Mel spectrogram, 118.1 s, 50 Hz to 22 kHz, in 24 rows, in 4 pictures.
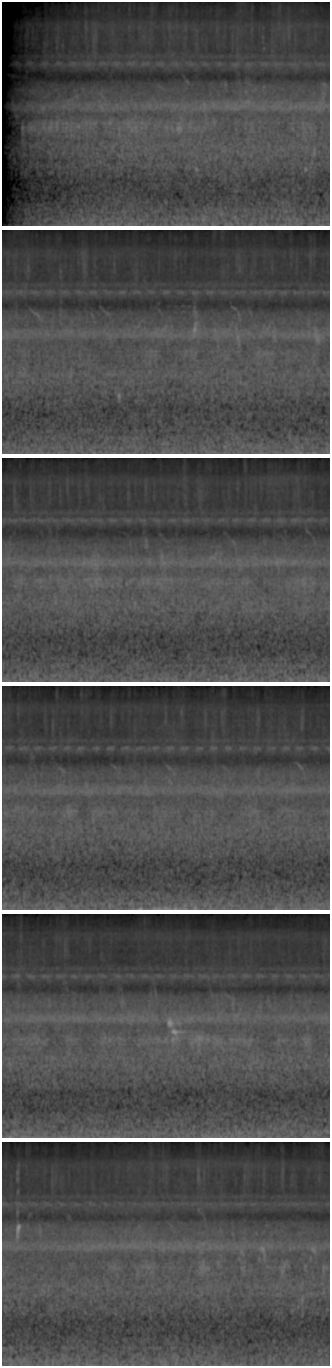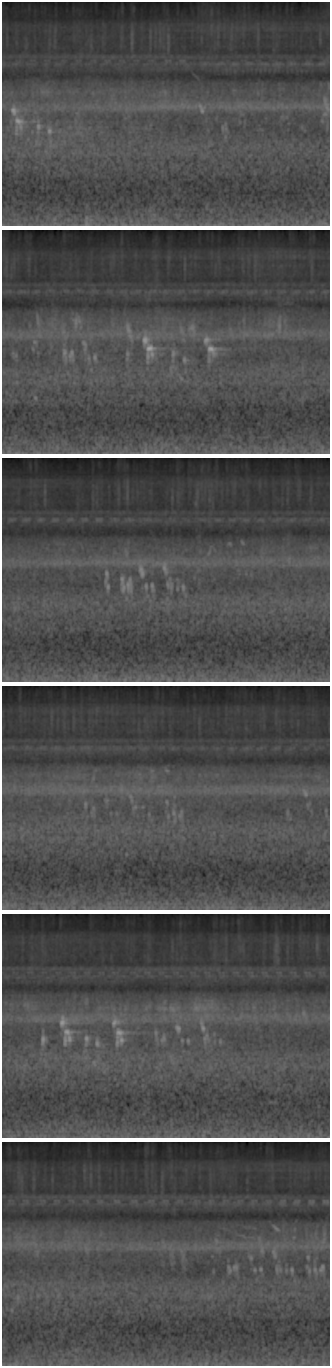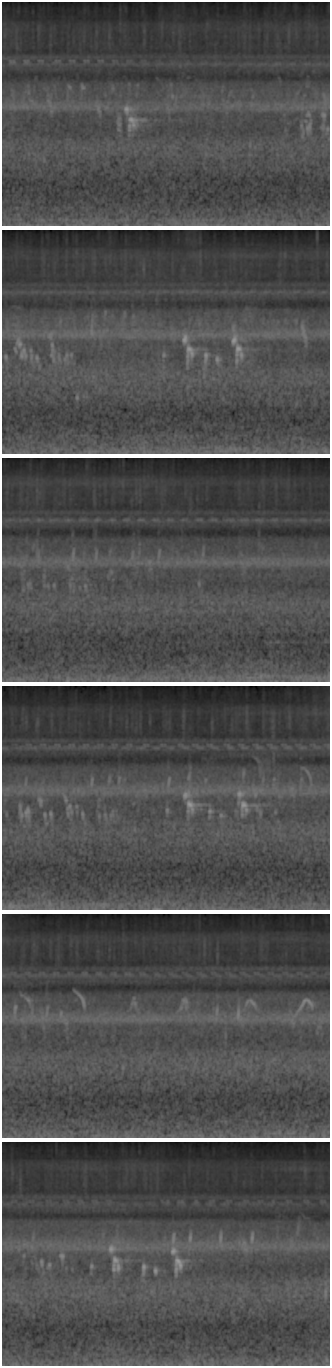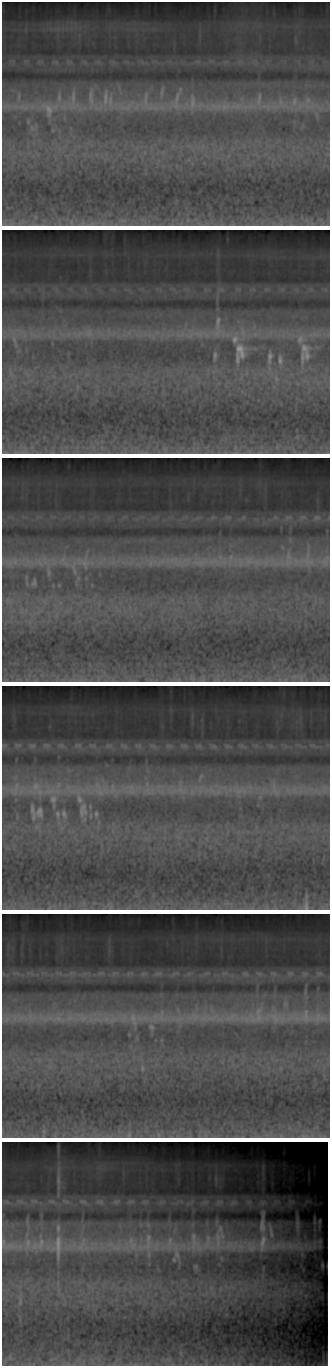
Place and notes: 新興橋, 紹雅產業道路 Daren Township - On the bridge
On the bridge, Bird sound, Stream sound
Binaural recordings, Sony PCM D100+ Soundman OKM II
